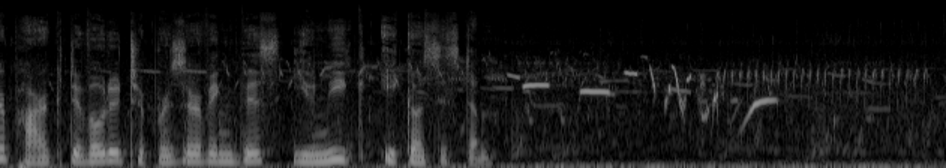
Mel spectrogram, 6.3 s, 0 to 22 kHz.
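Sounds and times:
speech: 0.0 - 3.4
bird whistles and chirps: 3.3 - 6.2.

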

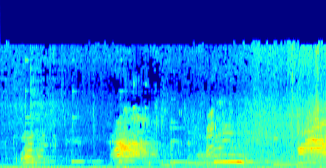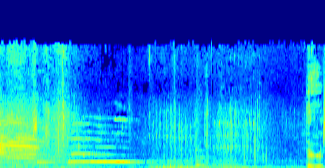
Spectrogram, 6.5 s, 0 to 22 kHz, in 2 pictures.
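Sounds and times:
low rumbling background: 0.0 - 6.4
neighborhood cat meowing with wavering cries: 0.2 - 4.7.

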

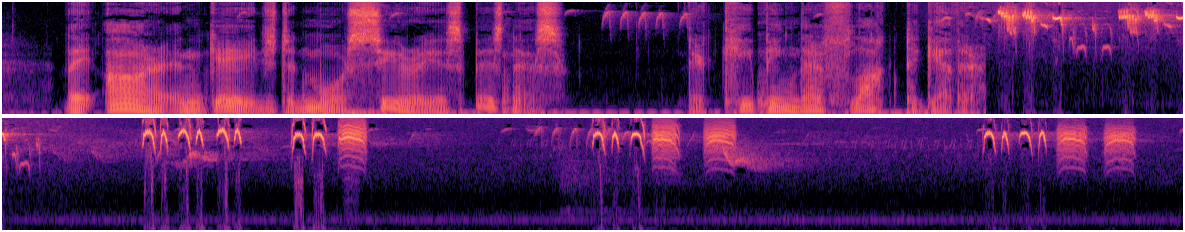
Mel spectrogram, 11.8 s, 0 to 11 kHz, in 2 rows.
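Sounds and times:
speech: 0.3 - 5.1
chickadee calls: 2.8 - 3.5, 4.8 - 11.7.

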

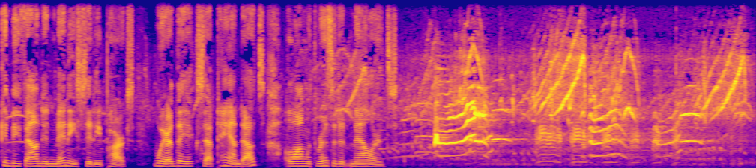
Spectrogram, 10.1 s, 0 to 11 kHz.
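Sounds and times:
speech: 0.0 - 5.6
Wood Duck giving squealing rising whistled calls: 5.5 - 10.0.

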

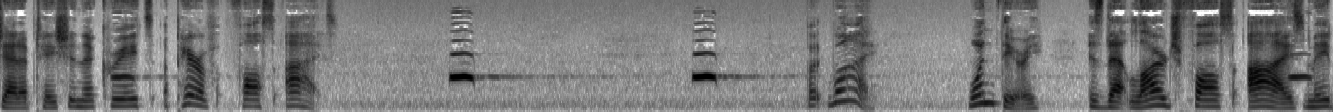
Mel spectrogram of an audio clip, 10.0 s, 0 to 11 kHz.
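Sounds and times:
speech: 0.0 - 2.6, 6.0 - 10.0
low hum: 0.0 - 10.0
northern pygmy owl whistled toots: 0.8 - 1.2, 3.4 - 4.1, 5.2 - 5.8, 9.7 - 9.9.

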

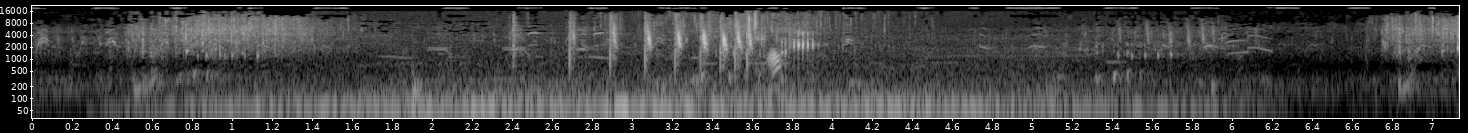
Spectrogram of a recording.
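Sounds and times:
male ruddy duck running across water with rapidly beating wings: 0.5 - 6.1.

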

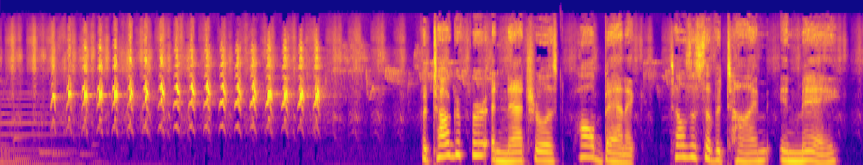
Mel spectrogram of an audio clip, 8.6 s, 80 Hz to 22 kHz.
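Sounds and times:
low musical tone: 0.0 - 1.0
northern flicker parents calling in a North Carolina forest: 0.3 - 8.3
speech: 4.2 - 8.4.

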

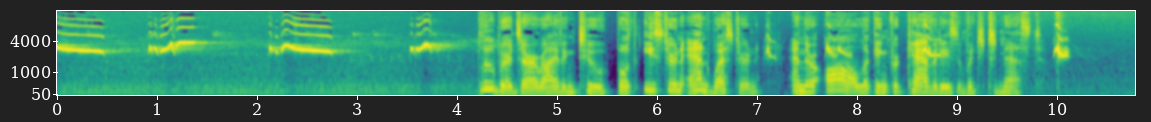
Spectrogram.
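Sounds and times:
Say's phoebe calling: 0.0 - 4.2, 8.6 - 8.9, 10.0 - 10.3
faint steady low hum: 0.0 - 10.7
speech: 4.2 - 9.9.

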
